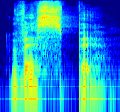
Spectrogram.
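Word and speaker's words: Wespe: So, you can see that the S and P or T do not belong to the same syllable and therefore need to be pronounced without the shh sound.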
